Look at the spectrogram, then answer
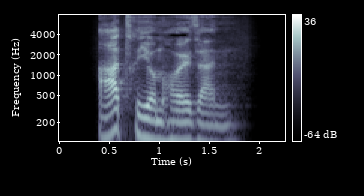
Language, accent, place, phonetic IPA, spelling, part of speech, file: German, Germany, Berlin, [ˈaːtʁiʊmˌhɔɪ̯zɐn], Atriumhäusern, noun, De-Atriumhäusern.ogg
- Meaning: dative plural of Atriumhaus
